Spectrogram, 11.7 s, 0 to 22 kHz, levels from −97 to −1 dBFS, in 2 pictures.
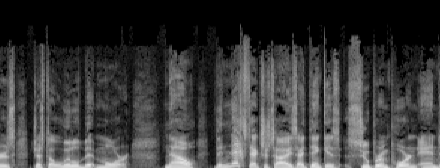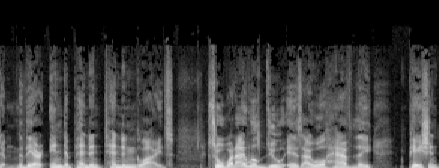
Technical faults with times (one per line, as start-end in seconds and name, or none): none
